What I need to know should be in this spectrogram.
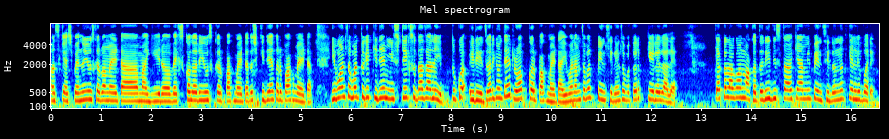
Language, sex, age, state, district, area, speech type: Goan Konkani, female, 18-30, Goa, Quepem, rural, spontaneous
